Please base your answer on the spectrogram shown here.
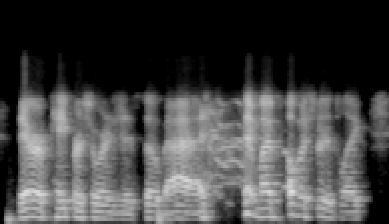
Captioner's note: laughs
